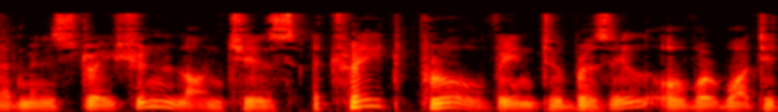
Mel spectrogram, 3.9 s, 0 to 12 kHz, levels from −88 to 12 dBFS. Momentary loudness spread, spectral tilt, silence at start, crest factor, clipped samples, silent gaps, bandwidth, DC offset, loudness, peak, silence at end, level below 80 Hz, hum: 4 LU; -4 dB/octave; 0 s; 22 dB; under 0.1%; none; 8 kHz; under 0.1%; -32 LUFS; -10 dBFS; 0 s; -66 dBFS; none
